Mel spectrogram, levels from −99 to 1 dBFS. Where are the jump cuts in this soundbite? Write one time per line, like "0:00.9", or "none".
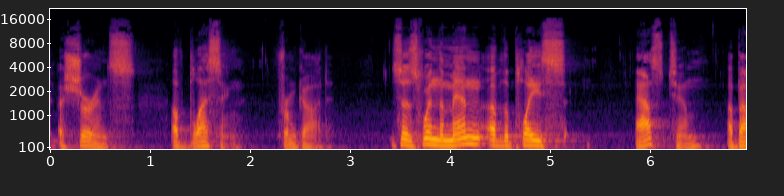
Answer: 0:03.2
